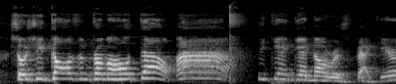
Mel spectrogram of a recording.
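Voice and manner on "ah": mock yell. Mock sex phone call scene.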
